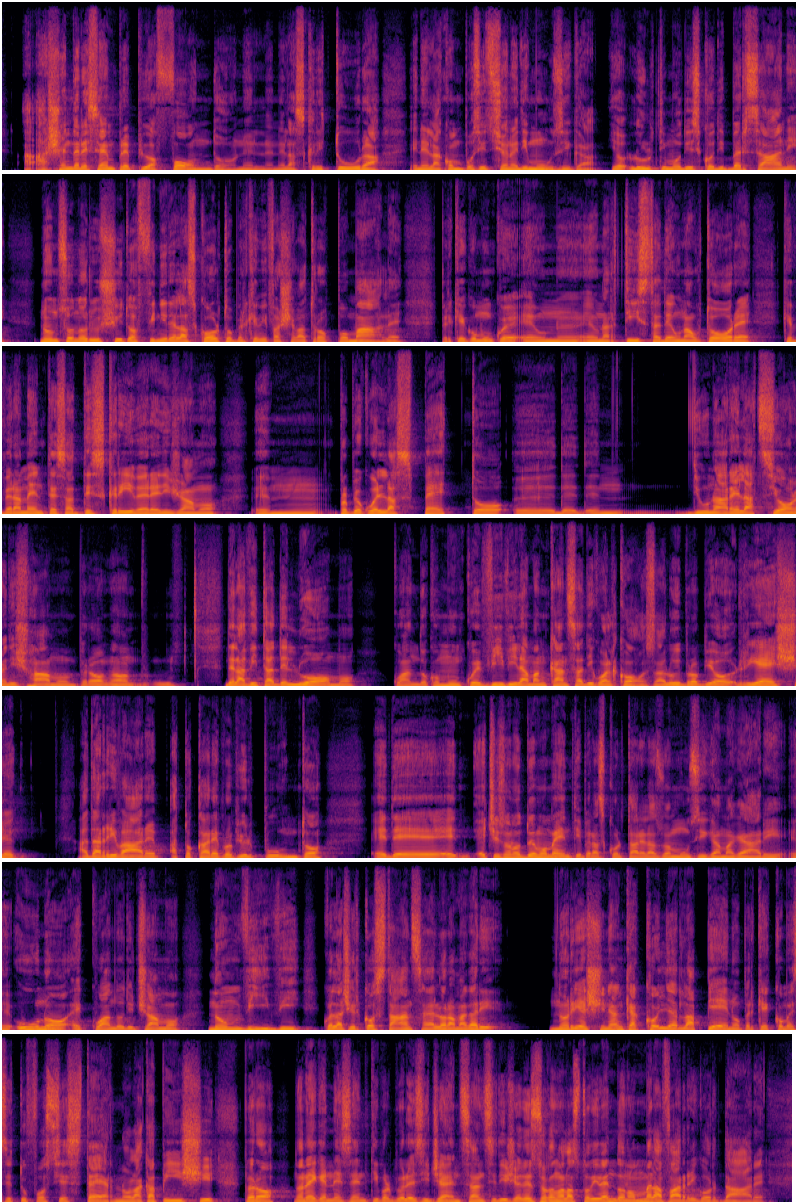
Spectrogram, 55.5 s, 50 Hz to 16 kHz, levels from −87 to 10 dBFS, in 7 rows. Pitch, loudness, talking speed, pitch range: 115 Hz, -20 LUFS, 150 wpm, 105-130 Hz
